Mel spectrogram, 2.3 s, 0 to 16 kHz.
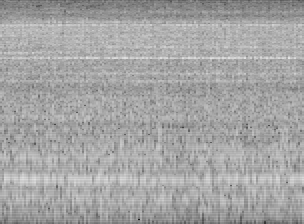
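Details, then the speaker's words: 2003 Pontiac Grand Am at idle after first start, warming up, not overheating: steady hissing whir with a faint constant tone, no knock or rattle, from the water pump area; previous owner suggested the water pump, unconfirmed; engine bay whine. "That could be maybe what that noise is. It does sound like it's coming from that area. It almost sounds like an exhaust or a heat shield rattle, you know, but that doesn't seem to maybe be the case."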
